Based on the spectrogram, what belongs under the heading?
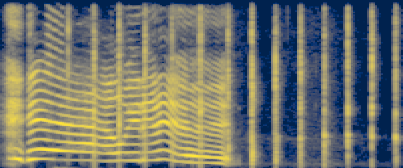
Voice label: Victory, Worms speechbanks; Mori Calliope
